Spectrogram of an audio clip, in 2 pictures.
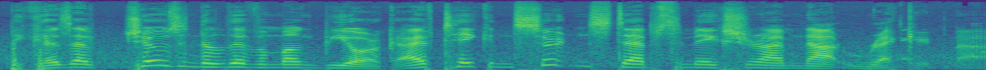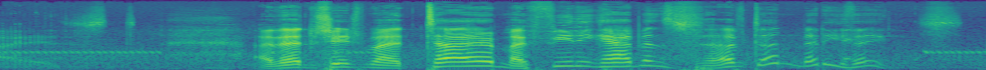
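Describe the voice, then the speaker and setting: A man voicing a calm, cryptic older sea captain, speaking in a measured, formal way with a loosely improvised accent. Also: high-pitched, slight background noise, exaggerated voice. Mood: solemn. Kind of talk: reading game dialogue aloud.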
